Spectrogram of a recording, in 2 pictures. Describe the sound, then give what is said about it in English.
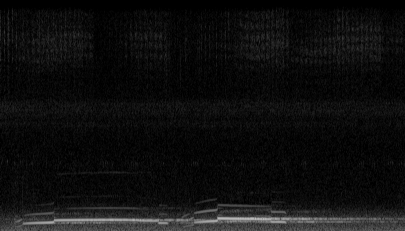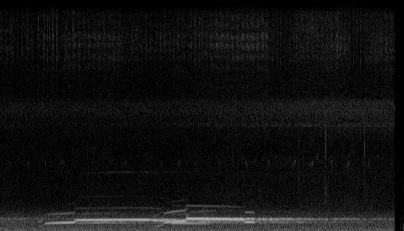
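A common loon's mournful wailing call, long sustained tones that step up in pitch and hold, sounded as two similar phrases in succession with no voices present. “who hasn't laid awake at the cottage and heard that plaintive sound out on the lake and been moved by it?”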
